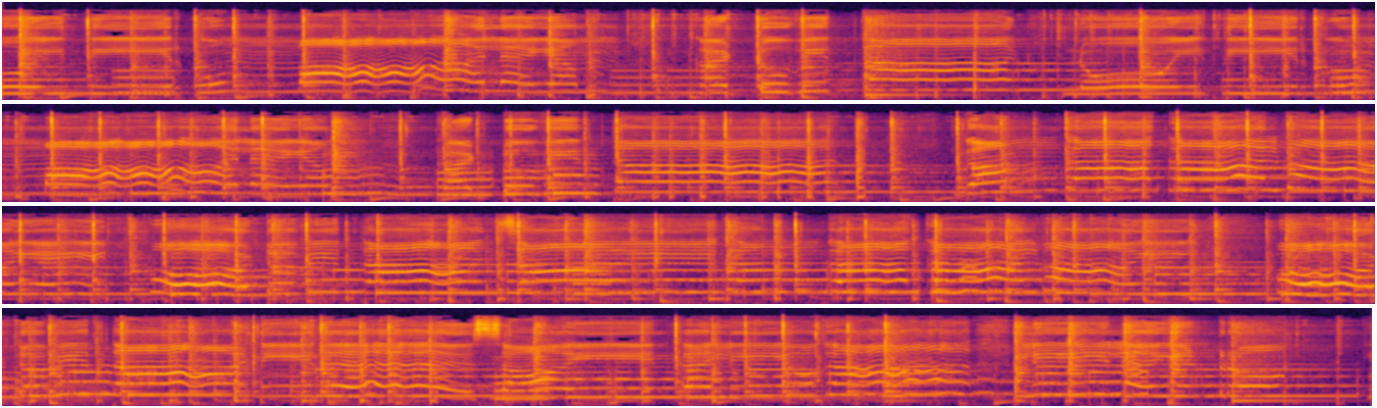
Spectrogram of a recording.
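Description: Carnatic music: an ornamented melody with wavering, sliding notes over a steady held drone, with hand-drum strokes keeping the rhythm.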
